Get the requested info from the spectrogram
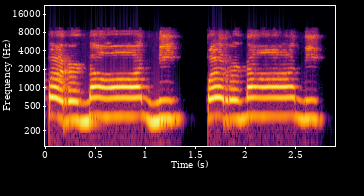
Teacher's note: Parnani, we have the ana, the cerebral una, and then the dental na as well.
